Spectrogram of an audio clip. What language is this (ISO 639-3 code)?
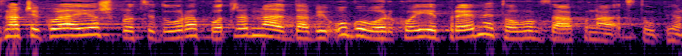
hrv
